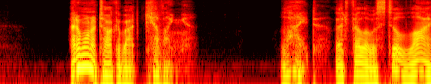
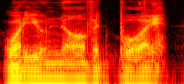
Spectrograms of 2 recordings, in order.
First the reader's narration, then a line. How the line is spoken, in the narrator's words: Tom snarled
